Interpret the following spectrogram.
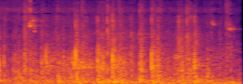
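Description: Heavy battle ropes swung in waves, slapping the hard tiled floor in a quick, uneven rhythm of roughly four or five hits a second.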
